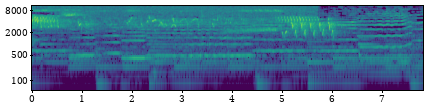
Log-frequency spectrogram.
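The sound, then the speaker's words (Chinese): Quick, high-pitched bird chirps flutter in short bursts over a steady instrumental music bed with sustained tones and a repeating low bass pattern. “有一回，并肩坐在桃树下，风在林梢，鸟在叫，我们不知怎样睡着了。”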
